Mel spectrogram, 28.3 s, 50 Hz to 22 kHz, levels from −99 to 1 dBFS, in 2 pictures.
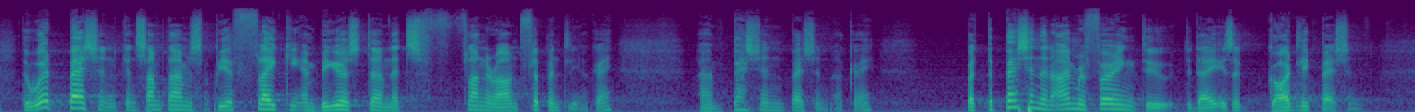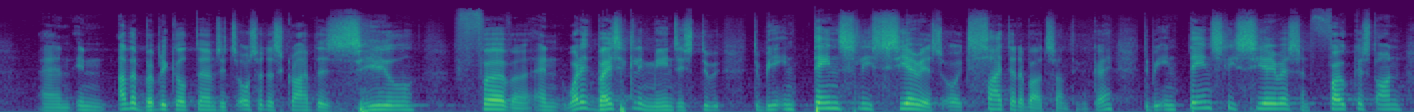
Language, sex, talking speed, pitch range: English, male, 140 wpm, 110-155 Hz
